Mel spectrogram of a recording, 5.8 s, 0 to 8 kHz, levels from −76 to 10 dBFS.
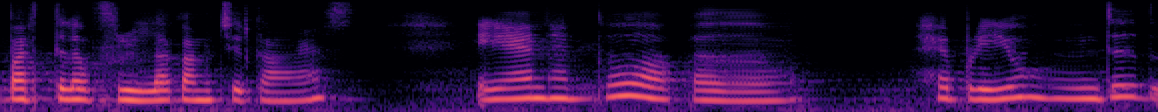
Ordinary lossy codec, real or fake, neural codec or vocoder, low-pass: none; fake; codec, 16 kHz, about 1 kbps, DyCAST, with the encoder's durations; none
